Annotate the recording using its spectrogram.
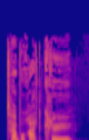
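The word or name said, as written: taburetkløe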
